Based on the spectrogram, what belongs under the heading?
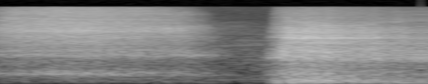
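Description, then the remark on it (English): A slow, deliberate deep breath as a breathing exercise: a long airy inhale, a short pause, then a louder, breathy exhale. No talking. “Practice breathing. Can we do that together?”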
